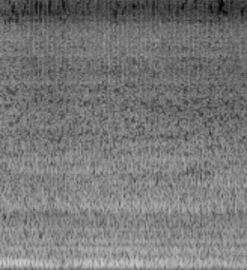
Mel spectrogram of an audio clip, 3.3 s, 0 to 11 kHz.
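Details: BMW X6 diesel after CAS module repair fixed a no-crank no-start fault (A0C1, terminal 50), just started: steady diesel clatter at an even idle with no misses, stumbles or odd knocks; running normally.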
